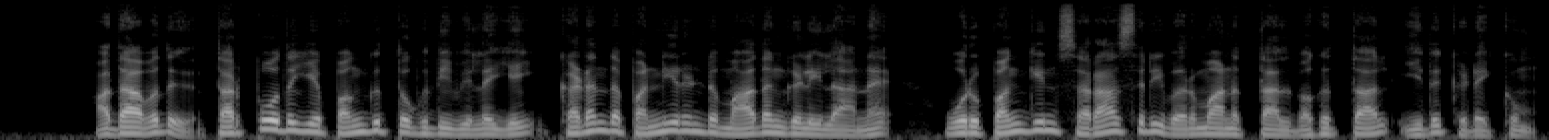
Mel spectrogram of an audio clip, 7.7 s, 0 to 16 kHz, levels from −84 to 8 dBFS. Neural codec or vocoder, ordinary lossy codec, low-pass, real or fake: autoencoder, 48 kHz, 128 numbers a frame, DAC-VAE, trained on Japanese speech; none; 14.4 kHz; fake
